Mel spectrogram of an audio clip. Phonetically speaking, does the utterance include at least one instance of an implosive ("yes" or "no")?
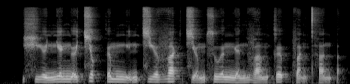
no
